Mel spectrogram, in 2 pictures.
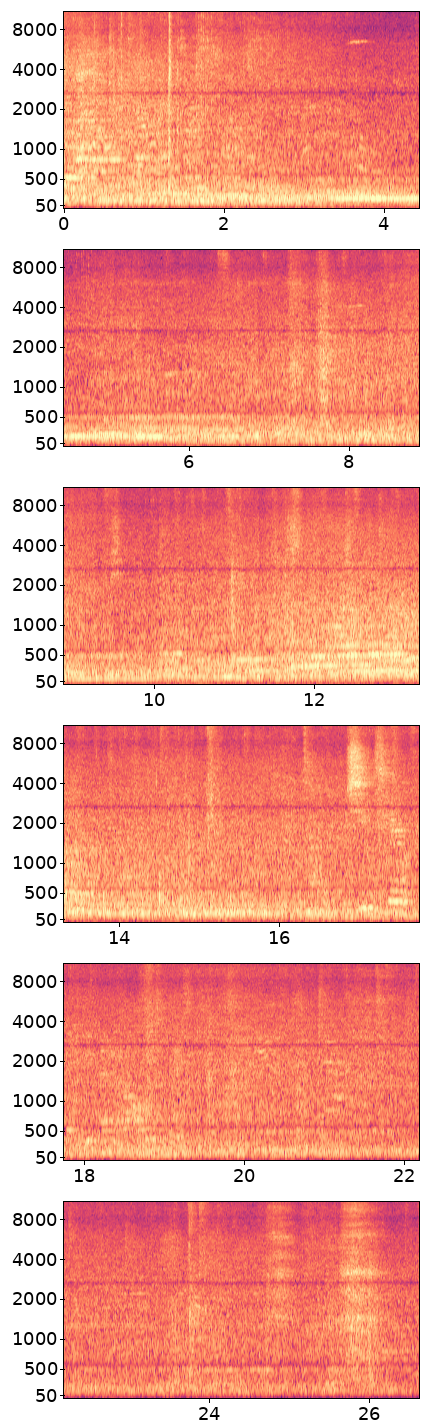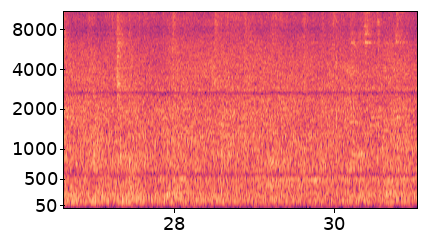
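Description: Indistinct background voices mixed with street traffic, car engines going by, gradually growing quieter.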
